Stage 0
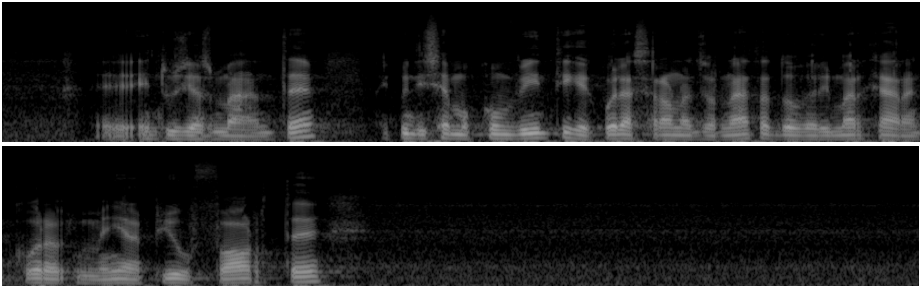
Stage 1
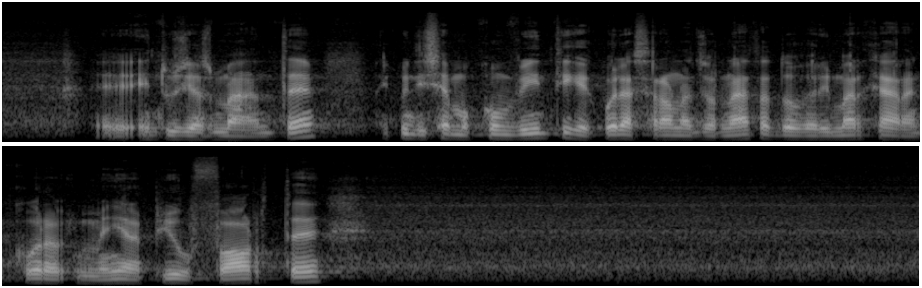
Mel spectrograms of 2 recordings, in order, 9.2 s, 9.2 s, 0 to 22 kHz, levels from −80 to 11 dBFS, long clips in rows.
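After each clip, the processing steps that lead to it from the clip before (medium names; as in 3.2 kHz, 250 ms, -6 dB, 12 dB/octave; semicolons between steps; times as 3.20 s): high-pass 600 Hz 12 dB/octave; in parallel at -1 dB: compression, threshold -43 dBFS, peak gain reduction 16.5 dB; on the sum: trim +8 dB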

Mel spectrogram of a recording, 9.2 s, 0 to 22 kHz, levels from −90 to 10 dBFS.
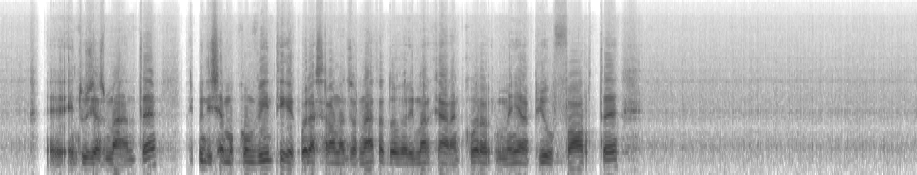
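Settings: peaking EQ 1.1 kHz -12 dB 0.41 oct; waveshaping leveller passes 3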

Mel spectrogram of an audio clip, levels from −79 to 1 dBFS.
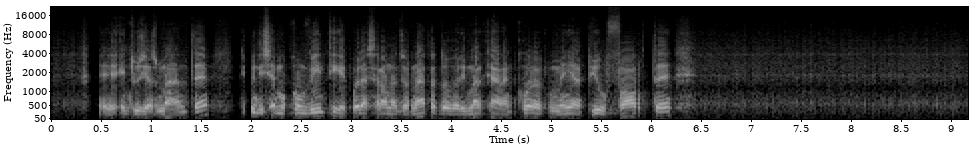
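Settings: compression 2:1, threshold -21 dBFS, peak gain reduction 4.5 dB; trim -6 dB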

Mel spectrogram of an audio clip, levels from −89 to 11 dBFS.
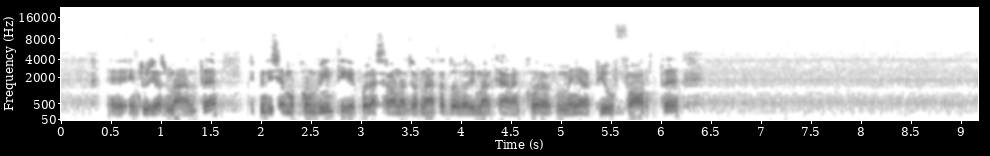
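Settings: loudest bins only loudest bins 64; trim -6 dB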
